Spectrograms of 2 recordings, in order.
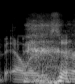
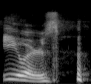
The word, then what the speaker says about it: Ehlers: except for the pronunciation of Ehlers, or I mean Ehlers. It's Ehlers.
